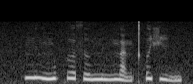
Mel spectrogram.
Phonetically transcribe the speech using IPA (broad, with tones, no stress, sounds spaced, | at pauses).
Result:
n̪ i˥˨ ŋ n̪ u˦ k ɤ˦ s ɹ̩˨˦ n̪ i˨˦ ŋ n̪ a̰˨˩ n kʰ ɤ˦ ɕ ḭ˨˩ ŋ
